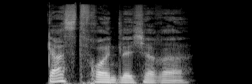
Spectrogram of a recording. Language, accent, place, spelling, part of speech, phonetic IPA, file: German, Germany, Berlin, gastfreundlichere, adjective, [ˈɡastˌfʁɔɪ̯ntlɪçəʁə], De-gastfreundlichere.ogg
- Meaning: inflection of gastfreundlich: 1. strong/mixed nominative/accusative feminine singular comparative degree 2. strong nominative/accusative plural comparative degree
